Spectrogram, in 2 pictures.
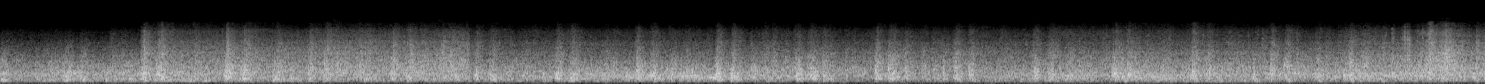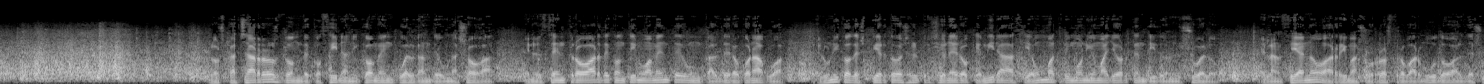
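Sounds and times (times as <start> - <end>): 
passenger train rumbling through the night: 0.0 - 29.6
train wheels clickety-clacking on the rails: 0.0 - 29.6
speech: 17.2 - 29.6.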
